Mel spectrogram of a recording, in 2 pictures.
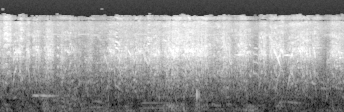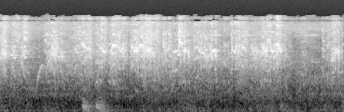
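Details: A flock of parakeets playing in the trees keeps up a dense, continuous chatter of harsh, high squawks and shrill squeals, many birds calling over one another.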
